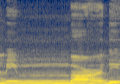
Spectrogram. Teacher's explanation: نون ساکن کے بعد حرف با ہے تو یہاں پر اقلاب ہوگا، نون ساکن کو میم سے بدل کر غنہ زمانی کر کے پڑھیں گے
